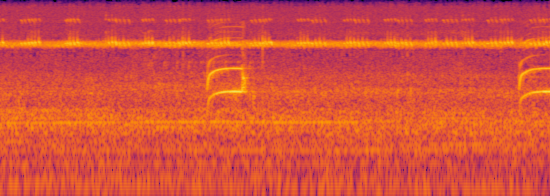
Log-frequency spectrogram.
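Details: Little owl (Athene noctua) territorial song, in Portugal: a clear, rising, slightly mewing hoot repeated about every four seconds, regular in sound and interval, over a steady high cricket trill; recorded at night.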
